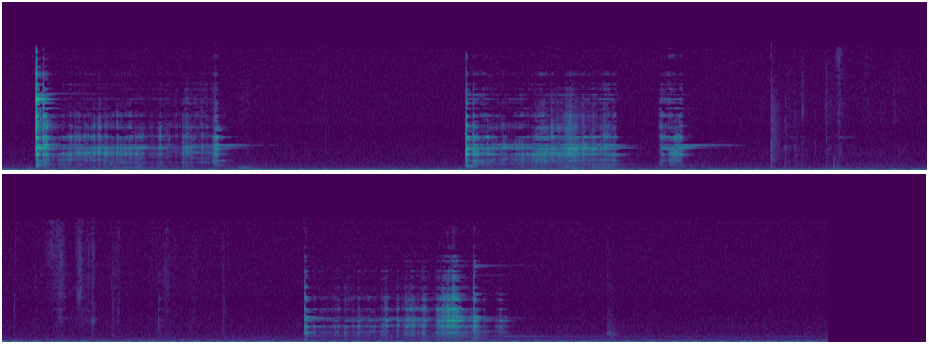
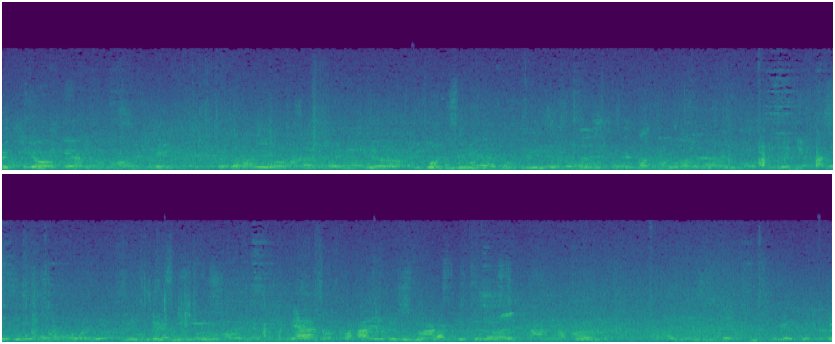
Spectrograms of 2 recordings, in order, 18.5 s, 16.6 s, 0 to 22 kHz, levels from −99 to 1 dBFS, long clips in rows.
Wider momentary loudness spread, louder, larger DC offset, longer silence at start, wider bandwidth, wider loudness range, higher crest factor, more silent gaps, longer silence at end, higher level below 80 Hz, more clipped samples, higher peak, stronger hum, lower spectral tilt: first, 23 LU vs 5 LU; second, -47 LUFS vs -32 LUFS; neither; about the same, 0 s vs 0 s; about the same, 16 kHz vs 16 kHz; first, 13 LU vs 2 LU; first, 38 dB vs 20 dB; neither; first, 1 s vs 0 s; first, -68 dBFS vs -82 dBFS; neither; second, -16 dBFS vs -12 dBFS; neither; second, 2 dB/octave vs -2.5 dB/octave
